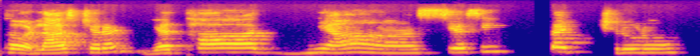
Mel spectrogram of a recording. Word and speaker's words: तच्छृणु: Yatha jnasyasi tachrunu. Cha, cha and ru. Tachrunu. Next, second shlok.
